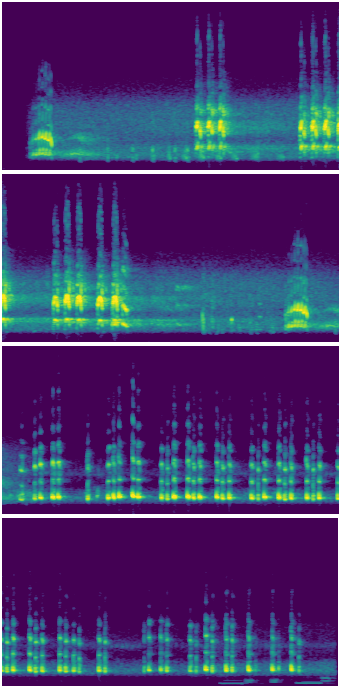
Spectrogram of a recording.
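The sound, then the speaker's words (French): A common moorhen gives harsh, croaking calls, first in a few separated bursts, then in a quick stuttering run of sharp notes, fairly loud with no voices. “Eh oui, c'est la poule d'eau!”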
